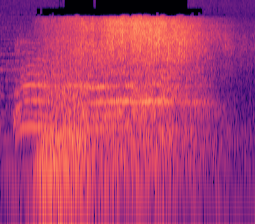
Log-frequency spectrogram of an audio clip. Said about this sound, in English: I think the TIE fighter sound is just the Wilhelm scream, like modulated.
